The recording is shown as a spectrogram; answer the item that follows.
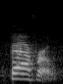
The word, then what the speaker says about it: Favreau: reading the title but i don't want to mispronounce his name really bad so i'm going to have it on the screen here favreau john favreau you know who plays happy in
